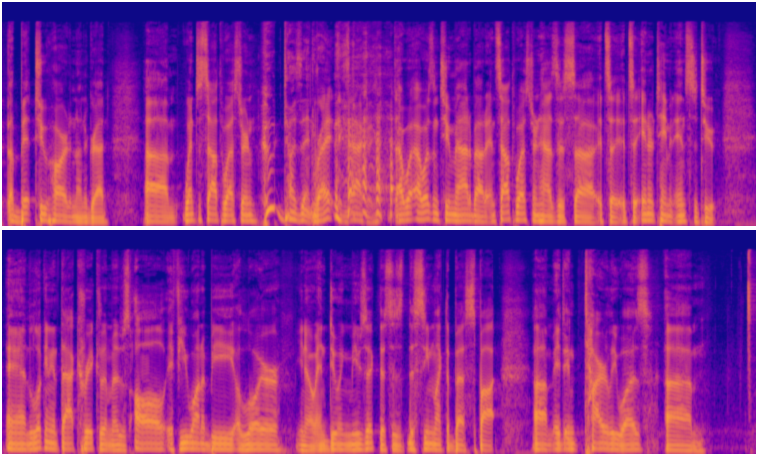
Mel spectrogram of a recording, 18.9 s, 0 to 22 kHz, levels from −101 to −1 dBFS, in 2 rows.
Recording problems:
squashed, flat; somewhat

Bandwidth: 15 kHz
